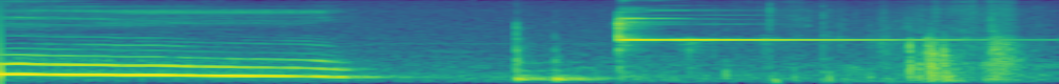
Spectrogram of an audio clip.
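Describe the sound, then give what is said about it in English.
A person's voice imitates a howl, one loud sustained note that sags slightly in pitch for about a second, followed by a few light clatters and a bright, ringing chime. “My, oh my, she started to howl. Howl!”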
